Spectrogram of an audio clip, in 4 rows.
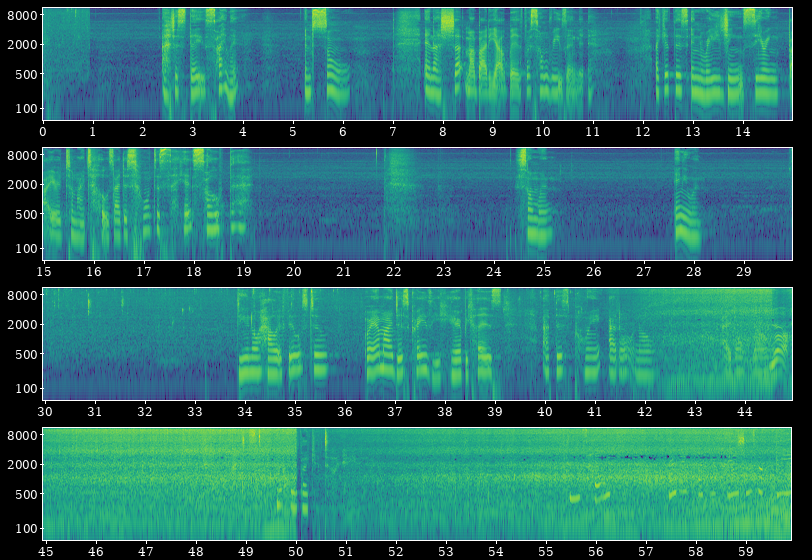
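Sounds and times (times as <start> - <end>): water pouring down stone wall: 0.0 - 1.0, 29.9 - 37.6, 41.8 - 50.0, 51.4 - 59.9
low steady hum: 0.0 - 59.9
woman breathing: 4.4 - 4.8, 6.2 - 7.6, 10.9 - 12.3, 21.8 - 22.5, 39.2 - 40.0.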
